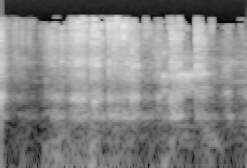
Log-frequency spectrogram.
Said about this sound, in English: Like, in for those listening, all the slapping is the fruit fly infestation. And there are a lot of them in here. It's pretty remarkable.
